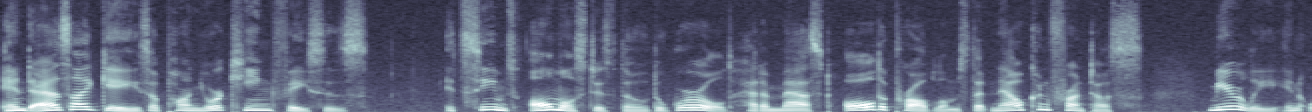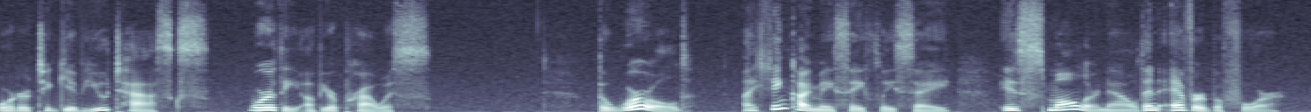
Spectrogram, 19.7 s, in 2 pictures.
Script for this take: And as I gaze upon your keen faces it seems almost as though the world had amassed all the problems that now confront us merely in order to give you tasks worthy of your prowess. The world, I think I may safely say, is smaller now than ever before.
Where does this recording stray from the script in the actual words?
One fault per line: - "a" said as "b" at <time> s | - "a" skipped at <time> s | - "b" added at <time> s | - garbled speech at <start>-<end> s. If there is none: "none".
none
